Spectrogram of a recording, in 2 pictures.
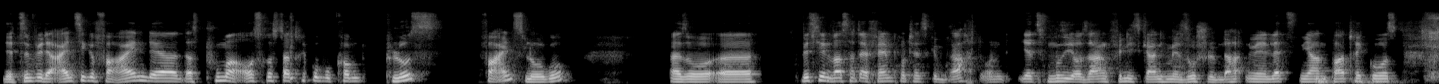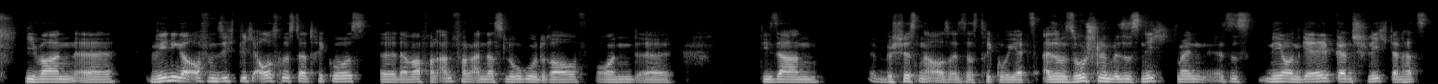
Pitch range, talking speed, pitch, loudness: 120-145 Hz, 175 wpm, 130 Hz, -22 LUFS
